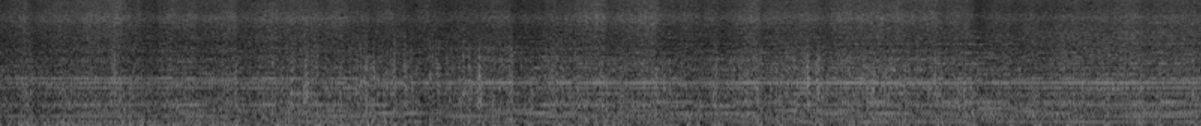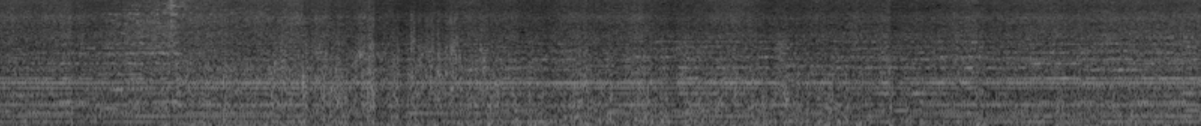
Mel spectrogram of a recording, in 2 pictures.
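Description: Water splashes against the hull of a moving boat.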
